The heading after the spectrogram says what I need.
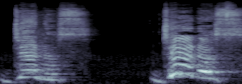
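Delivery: slow, stiff-lipped, top lip kept frozen. Imagining a line Thatcher might have said: Thatcher impression. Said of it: "I don't know if she said that".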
